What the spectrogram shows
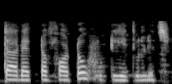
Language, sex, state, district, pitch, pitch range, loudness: Bengali, female, West Bengal, North 24 Parganas, 205 Hz, 200-215 Hz, -16 LUFS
